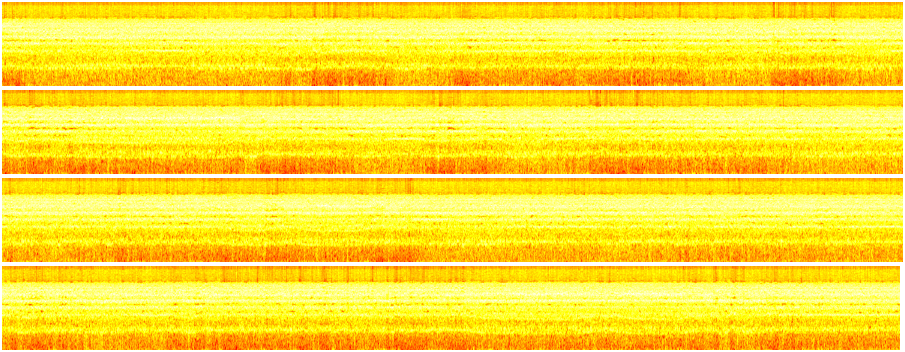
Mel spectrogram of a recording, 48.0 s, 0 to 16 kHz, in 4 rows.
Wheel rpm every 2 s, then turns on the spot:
220, 220, 220, 230, 220, 220, 220, 220, 230, 230, 230, 230, 230, 230, 220, 220, 230, 230, 230, 230, 230, 220, 220, 230.
none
